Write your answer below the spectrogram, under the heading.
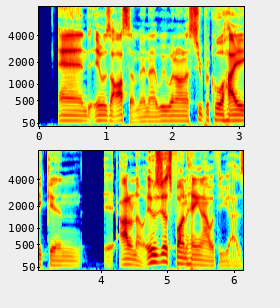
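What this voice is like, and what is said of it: Hoarse, congested voice. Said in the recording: “my voice is going ... I catch a head cold. And my face is all clogged up”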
